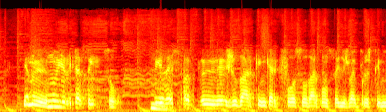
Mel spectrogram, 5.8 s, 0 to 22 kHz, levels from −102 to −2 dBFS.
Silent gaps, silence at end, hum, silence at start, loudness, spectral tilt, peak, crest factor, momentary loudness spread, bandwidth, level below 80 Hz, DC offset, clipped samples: none; 0 s; none; 0 s; -12 LUFS; -7 dB/octave; 0 dBFS; 12 dB; 9 LU; 15.5 kHz; -36 dBFS; under 0.1%; under 0.1%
